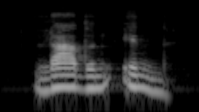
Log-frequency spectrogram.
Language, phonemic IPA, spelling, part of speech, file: Dutch, /ˈladə(n) ˈɪn/, laden in, verb, Nl-laden in.ogg
- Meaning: inflection of inladen: 1. plural present indicative 2. plural present subjunctive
